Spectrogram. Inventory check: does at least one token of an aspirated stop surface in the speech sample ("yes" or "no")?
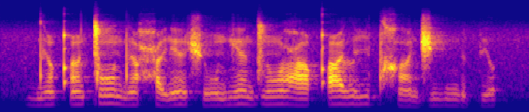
no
